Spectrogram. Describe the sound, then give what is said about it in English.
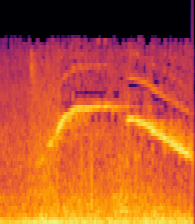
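A single drawn-out wolf howl rises in pitch, holds a long high note, then slides slowly downward, heard in the distance over a steady low rumble of background noise. “And off in the distance, we hear the call of the wolf.”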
